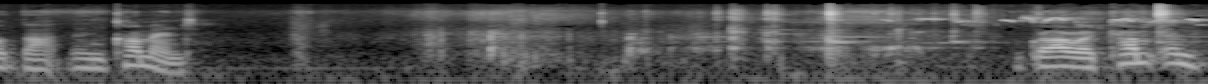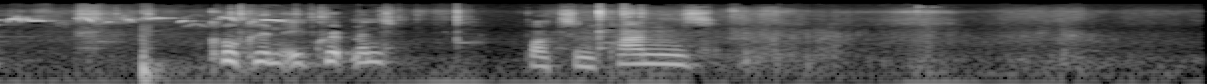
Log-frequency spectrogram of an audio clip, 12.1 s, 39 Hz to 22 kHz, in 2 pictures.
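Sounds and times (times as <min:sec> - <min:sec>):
fabric rustling: 0:01.5 - 0:03.3, 0:09.6 - 0:12.0.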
